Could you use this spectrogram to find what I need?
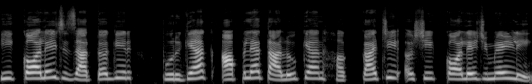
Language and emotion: Goan Konkani, neutral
